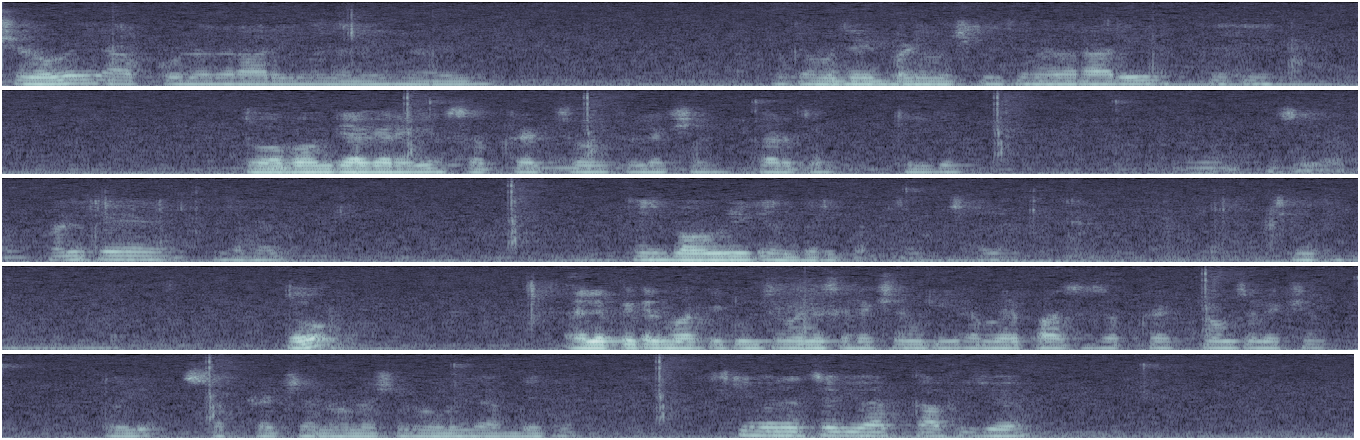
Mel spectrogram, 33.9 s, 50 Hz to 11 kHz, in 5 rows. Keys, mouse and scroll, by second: 0.5 alt+scroll up 1, 2.3 scroll down 1, 3.6 alt+scroll down 1, 4.9 alt+scroll down 1, 8.7-14.3 drag, 14.3 ctrl+d, 16.0-18.8 drag, 18.8 alt+scroll up 1, 19.4 alt+scroll up 1, 19.7-21.4 ctrl+scroll down 2, 26.3-33.8 drag.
